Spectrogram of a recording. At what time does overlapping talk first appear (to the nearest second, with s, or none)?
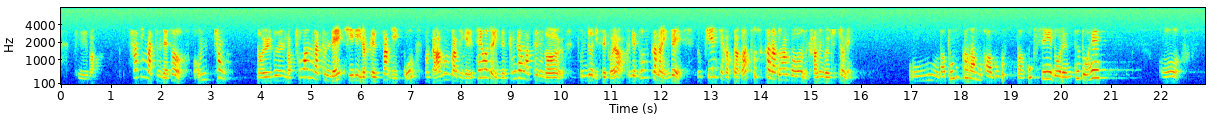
none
